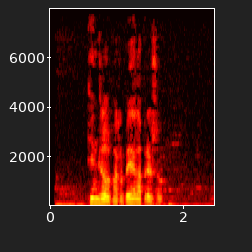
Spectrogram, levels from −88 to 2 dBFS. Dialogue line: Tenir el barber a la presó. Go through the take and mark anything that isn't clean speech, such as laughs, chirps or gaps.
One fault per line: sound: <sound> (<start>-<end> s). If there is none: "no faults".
no faults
